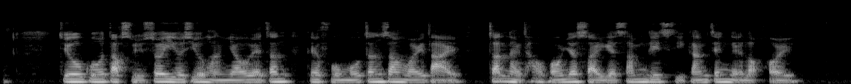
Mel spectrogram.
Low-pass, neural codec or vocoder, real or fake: 7.2 kHz; none; real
